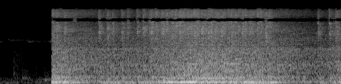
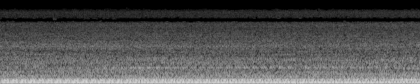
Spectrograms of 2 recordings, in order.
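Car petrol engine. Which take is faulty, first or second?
first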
